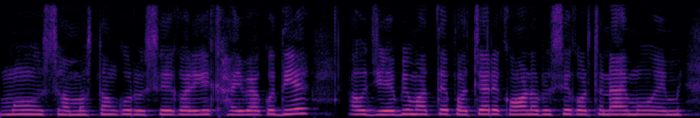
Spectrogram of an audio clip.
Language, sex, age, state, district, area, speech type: Odia, female, 45-60, Odisha, Kandhamal, rural, spontaneous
